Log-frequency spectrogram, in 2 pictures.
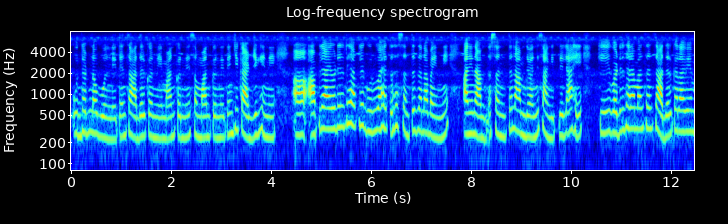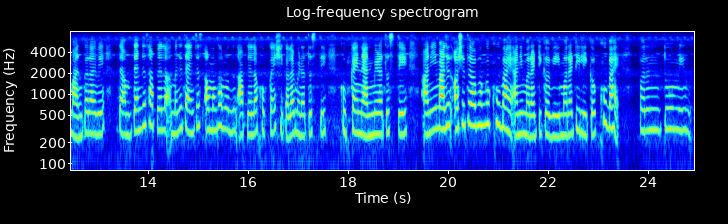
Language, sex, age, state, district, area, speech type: Marathi, female, 18-30, Maharashtra, Wardha, rural, spontaneous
